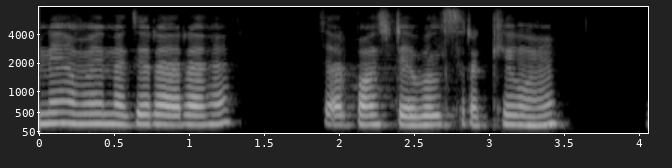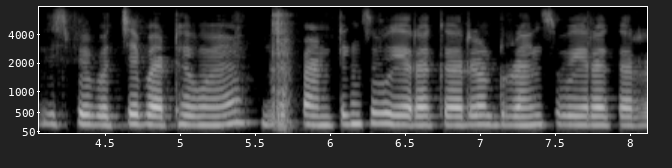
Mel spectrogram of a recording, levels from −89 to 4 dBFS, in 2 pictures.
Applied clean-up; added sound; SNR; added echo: none; none; none; none.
